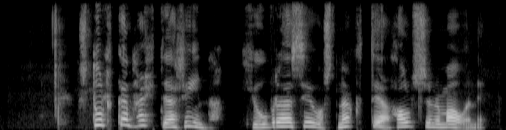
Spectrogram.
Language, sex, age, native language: Icelandic, female, 40-49, Icelandic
